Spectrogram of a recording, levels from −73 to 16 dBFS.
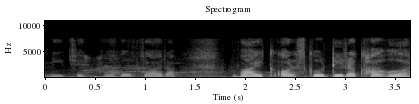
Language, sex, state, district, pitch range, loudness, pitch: Hindi, female, Jharkhand, Ranchi, 205-225 Hz, -17 LUFS, 215 Hz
